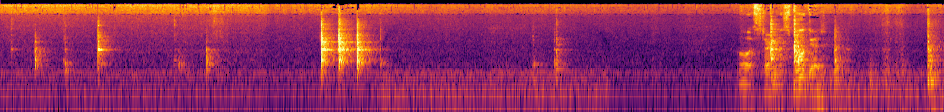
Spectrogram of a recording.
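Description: Orzo being stirred in a pot for a sausage orzotto, with a utensil clinking and scraping against the pot: scattered light ticks, then a short cluster of clatter, and a longer busier stretch of knocks near the end.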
